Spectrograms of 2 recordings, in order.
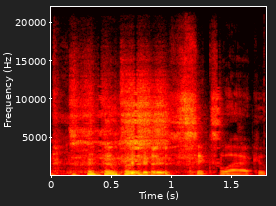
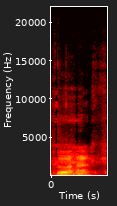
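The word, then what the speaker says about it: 6LACK: Six Lack is what I'm doing. – So. It's just Black.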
